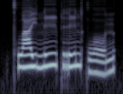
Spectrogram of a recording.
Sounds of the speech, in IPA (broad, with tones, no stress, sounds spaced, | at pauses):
kʰ w a˥˩ j n iː˥˩ p r i˥˩ n k w o˩˦ n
